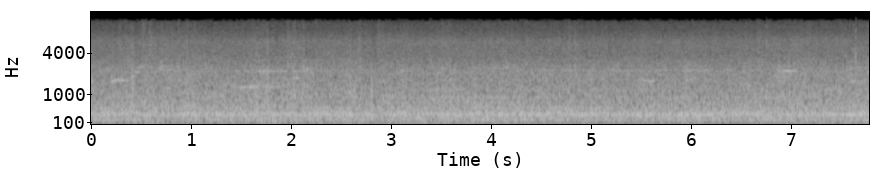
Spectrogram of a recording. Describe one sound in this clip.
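A ship's engine drones steadily inside a cabin.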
